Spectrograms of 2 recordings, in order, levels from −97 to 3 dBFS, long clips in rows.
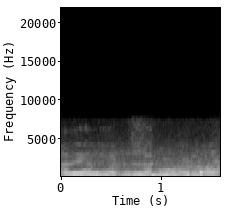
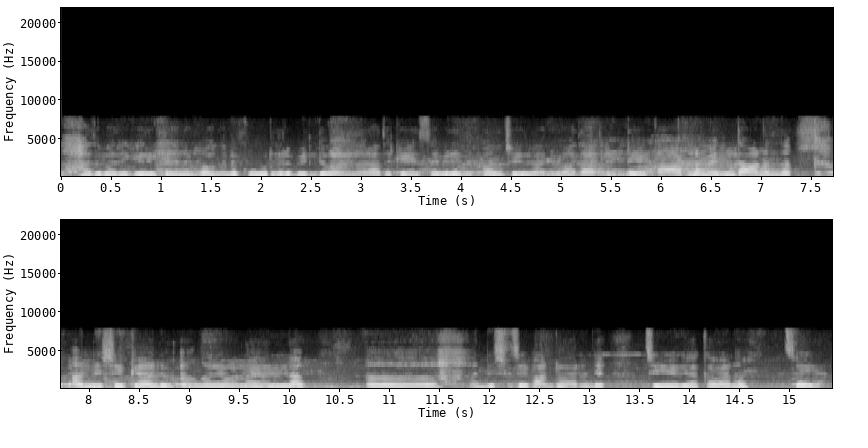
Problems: constant background noise, low volume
